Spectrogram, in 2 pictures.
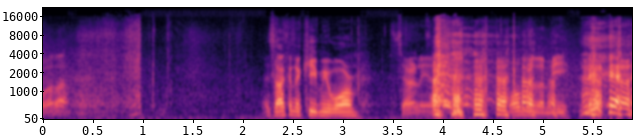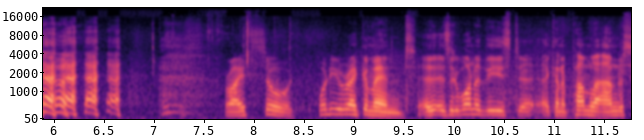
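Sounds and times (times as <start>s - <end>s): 
wetsuit zipper being zipped up: 0.3s - 1.2s
speech: 2.2s - 11.7s
laughter: 3.8s - 7.2s.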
